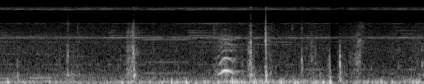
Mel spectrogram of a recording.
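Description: Cardboard box of a ceiling-hanging fan being opened by hand: scraping and rustling with a few sharp clicks as the flaps are pulled. There is a low rumble underneath, and a short squeal that rises and falls about two seconds in.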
